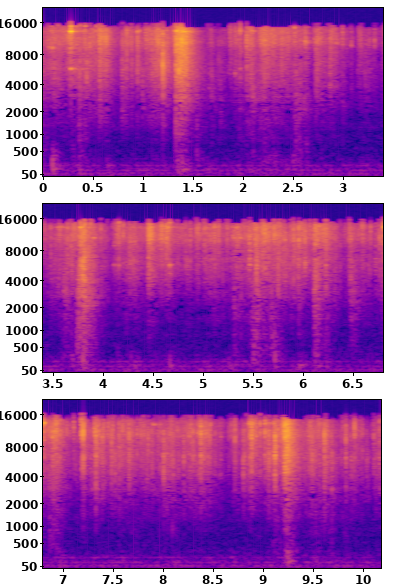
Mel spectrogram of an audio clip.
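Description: Beaded necklaces and metal chains rattling and clicking against each other as they are handled and untangled by hand, a continuous light jingling rustle with three sharper clicks.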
